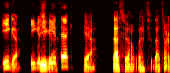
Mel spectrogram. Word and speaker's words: Iga: How do you say her name? Igia? What? Oh, Iga.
